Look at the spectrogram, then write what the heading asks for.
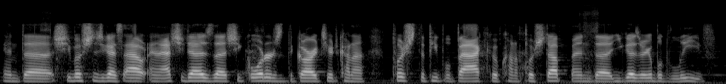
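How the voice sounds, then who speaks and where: Bright-voiced man narrating a tabletop game. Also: fairly high pitch, level tone, lo-fi sound. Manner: casual, halting, self-correcting. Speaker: game master.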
